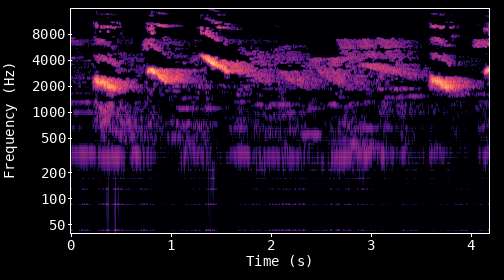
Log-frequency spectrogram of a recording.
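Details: Boca mole song of a green-winged saltator, used to train birds: three clear descending whistles in quick succession, a pause of about two seconds, then the phrase begins again.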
